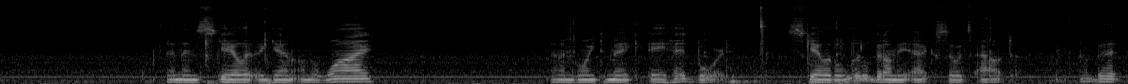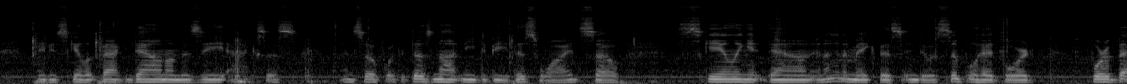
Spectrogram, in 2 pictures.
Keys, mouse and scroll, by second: 0.8-2.8 drag, 2.1 s, 5.4-7.5 drag, 7.5 middle click, 8.1 s, 9.6-11.7 drag, 11.7 s, 14.8-17.2 drag, 16.4 s, 18.8-19.8 drag.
